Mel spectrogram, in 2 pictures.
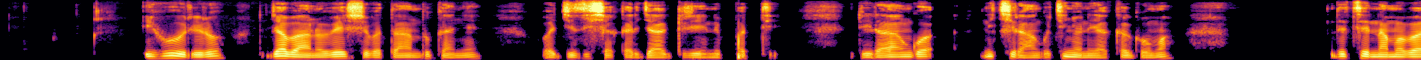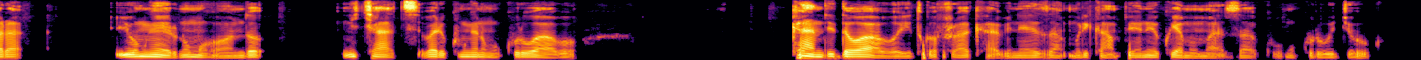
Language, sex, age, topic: Kinyarwanda, male, 18-24, government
